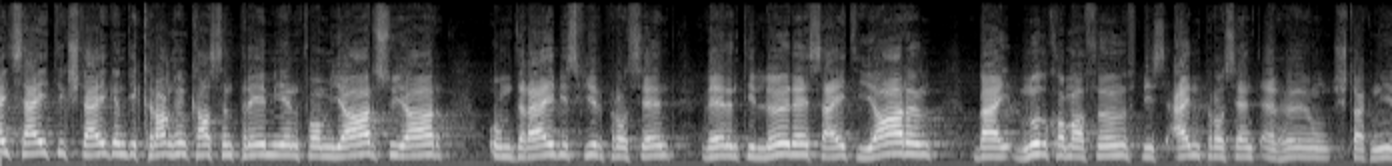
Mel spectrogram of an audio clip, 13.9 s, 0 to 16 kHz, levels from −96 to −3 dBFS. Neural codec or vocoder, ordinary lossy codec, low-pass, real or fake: none; none; 14.4 kHz; real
